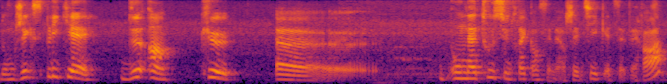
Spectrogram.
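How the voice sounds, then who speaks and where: The woman speaks with a fairly high pitch. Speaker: energy healer and life coach. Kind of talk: spiritual teaching monologue. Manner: halting, many fillers and repetitions.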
